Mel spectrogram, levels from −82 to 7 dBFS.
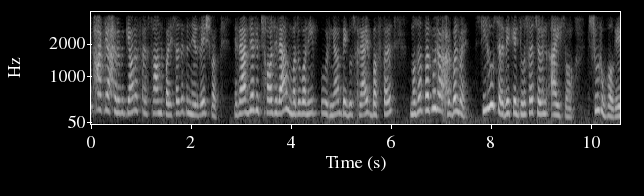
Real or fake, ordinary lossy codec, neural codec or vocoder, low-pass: fake; none; codec, 16 kHz in and 24 kHz out, 0.6 kbps, FocalCodec, streaming, 2048 codes; 3.6 kHz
